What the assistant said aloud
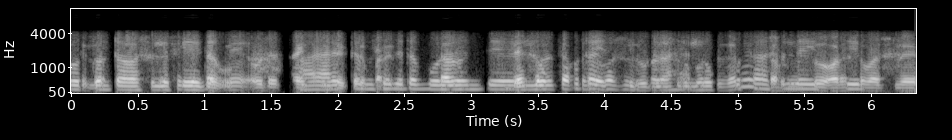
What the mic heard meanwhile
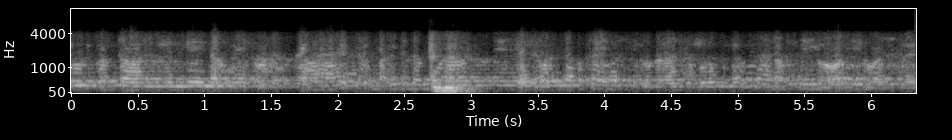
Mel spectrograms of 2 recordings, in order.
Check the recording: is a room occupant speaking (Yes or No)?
Yes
